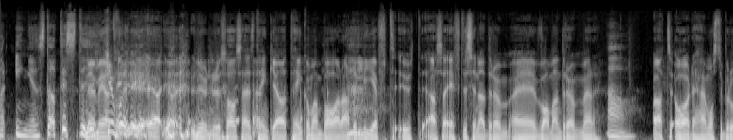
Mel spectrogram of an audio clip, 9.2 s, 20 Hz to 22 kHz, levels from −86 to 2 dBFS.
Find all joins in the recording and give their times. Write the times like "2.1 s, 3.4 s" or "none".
none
